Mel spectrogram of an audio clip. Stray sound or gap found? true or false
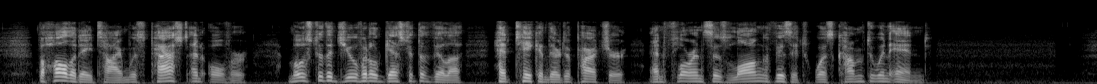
false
